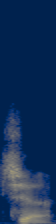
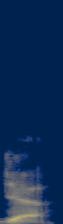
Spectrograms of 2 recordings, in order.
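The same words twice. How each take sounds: First: The consonant has an airy, hissing buzz mixed in. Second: The consonant is clean without any airy buzz. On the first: The speaker calls it wrong. "এভাবে একটু কিছুটা বাতাসের মতো আওয়াজ থাকে" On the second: The speaker calls it right. "তেমনটা না হয়ে উচ্চারণটা ক্লিয়ার করা।"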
